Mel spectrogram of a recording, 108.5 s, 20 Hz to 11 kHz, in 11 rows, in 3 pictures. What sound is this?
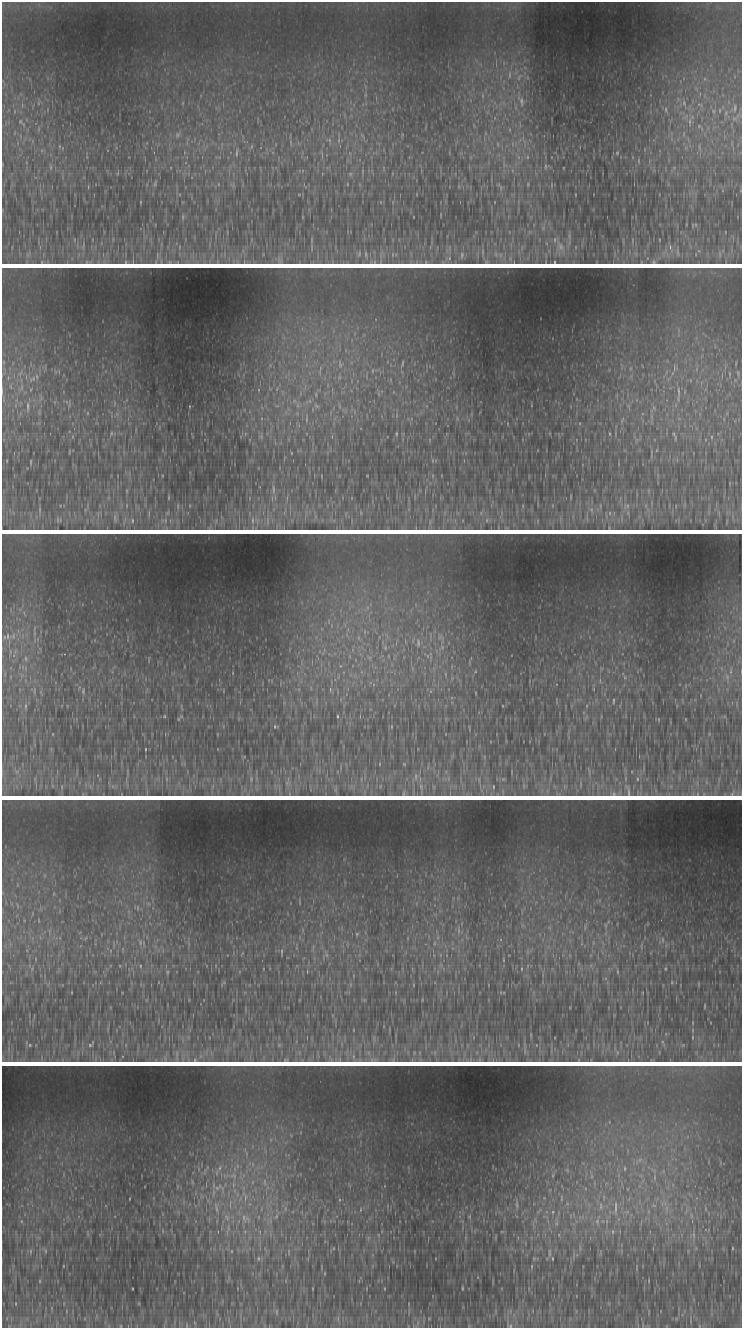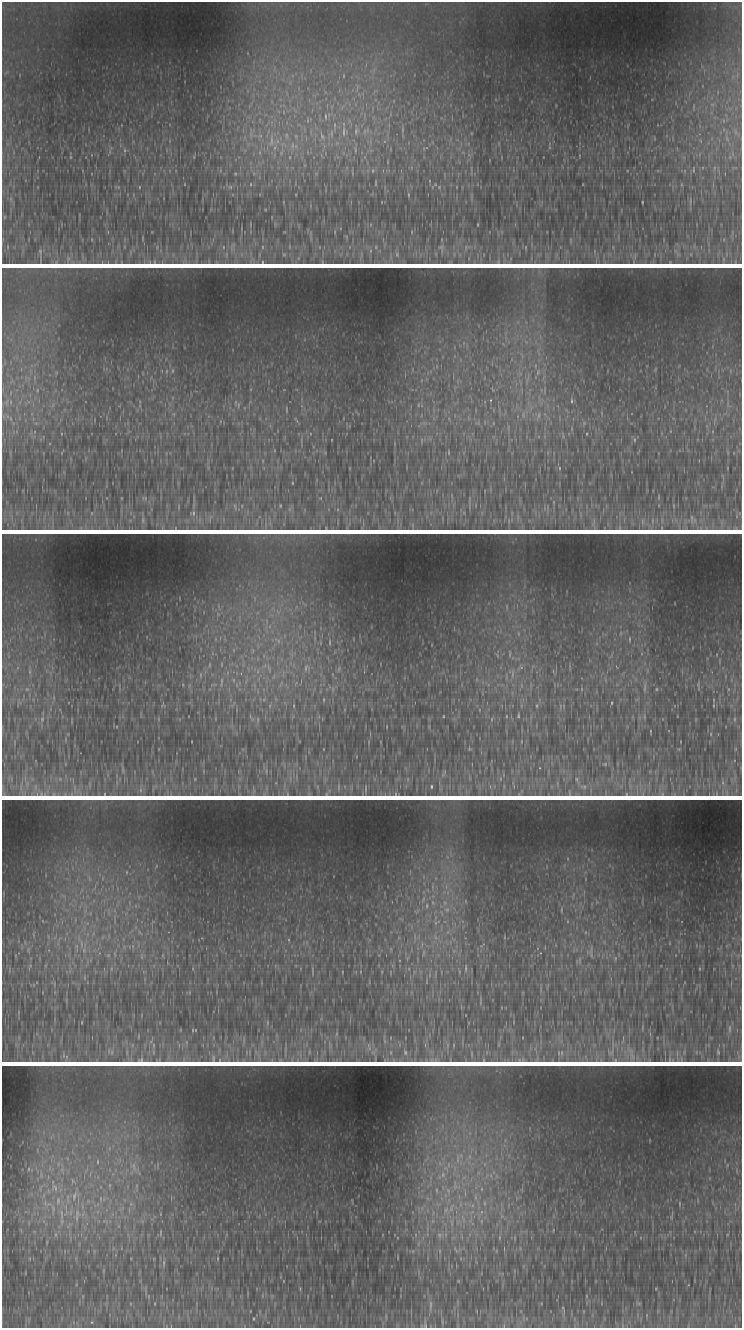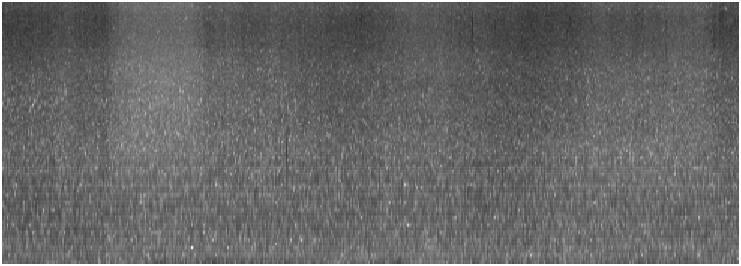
water baltic sea storm waves crushing hard close distance perspective pointing at shore stereoM10
This sound effect was recorded with high quality sound equipment and comes from a sound library called Baltic Sea which is pack of 56 high quality audio files with a total length of 153 minutes. In this library you'll find various ambients recorded on the shores of the Baltic Sea.
ambience, ambient, atmo, atmosphere, baltic, distant, heavy, location, noise, sea, soundscape, splash, splashes, swell, water, watery, wave, waves, whoosh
